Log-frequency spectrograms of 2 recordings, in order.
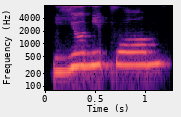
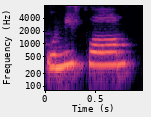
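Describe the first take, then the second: First: The word begins with a 'y' sound. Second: The word begins with a plain vowel sound. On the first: The speaker calls it right. "Jadi awalannya itu huruf Y" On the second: The speaker calls it wrong. "bukan uniform"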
